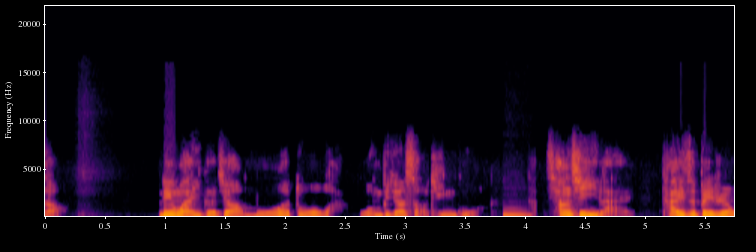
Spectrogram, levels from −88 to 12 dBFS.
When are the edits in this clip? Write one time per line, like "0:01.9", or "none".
0:04.0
